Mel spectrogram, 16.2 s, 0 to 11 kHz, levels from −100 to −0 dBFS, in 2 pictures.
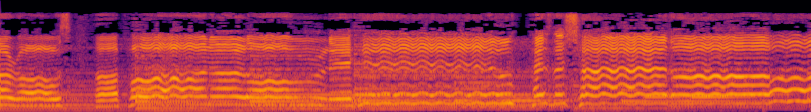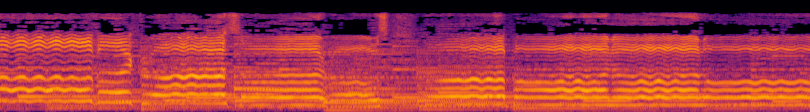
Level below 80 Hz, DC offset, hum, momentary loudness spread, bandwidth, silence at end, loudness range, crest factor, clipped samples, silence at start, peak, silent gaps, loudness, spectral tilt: -52 dBFS; under 0.1%; none; 6 LU; 7.6 kHz; 0 s; 3 LU; 16 dB; under 0.1%; 0 s; -6 dBFS; none; -21 LUFS; -3 dB/octave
